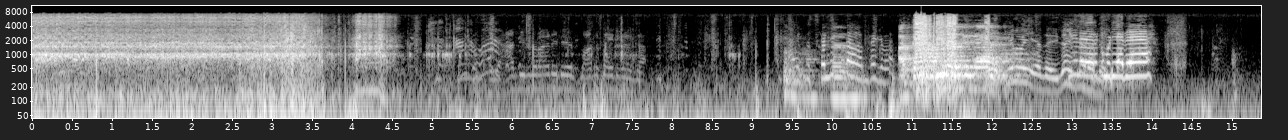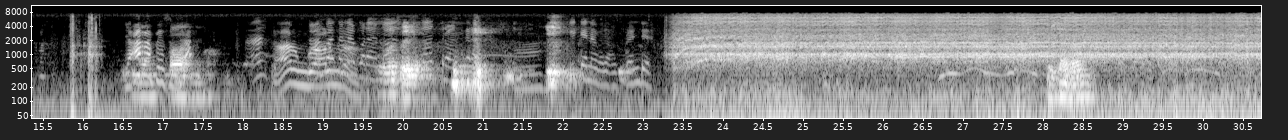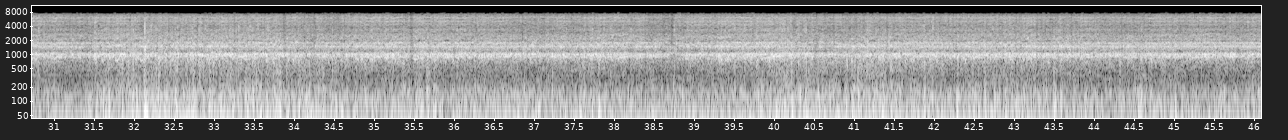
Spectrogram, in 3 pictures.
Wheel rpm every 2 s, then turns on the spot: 230, 170, 30, 0, 0, 0, 0, 0, 0, 0, 0, 50, 220, 230, 230, 230, 230, 240, 230, 230, 240, 230, 230.
none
